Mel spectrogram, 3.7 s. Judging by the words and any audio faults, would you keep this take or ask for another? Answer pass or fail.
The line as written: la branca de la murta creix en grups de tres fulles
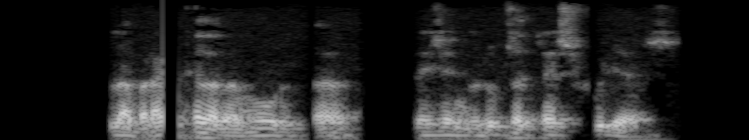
fail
